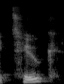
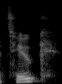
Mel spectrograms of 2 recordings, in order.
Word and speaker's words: toque: a beanie but mostly you'll hear canadians say toque a tuque so it's spelt t-o-q-u-e toque so that's what we call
